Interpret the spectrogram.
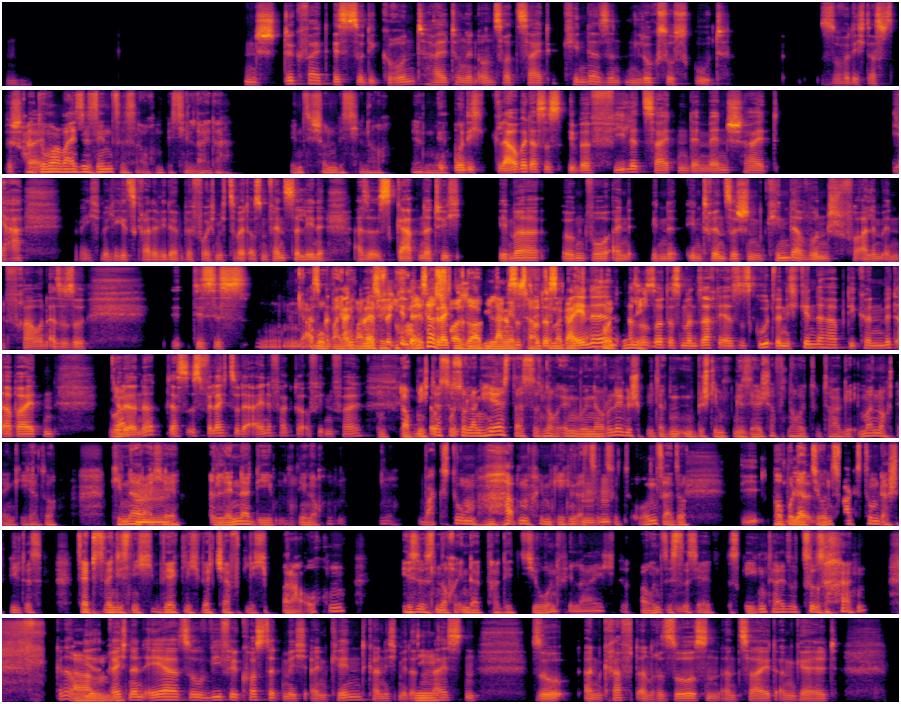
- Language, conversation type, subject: German, podcast, Welche Tipps hast du für Familien, die mit Kindern draußen unterwegs sind?
- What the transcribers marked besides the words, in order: other noise; other background noise; laughing while speaking: "haben"; laughing while speaking: "sozusagen"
